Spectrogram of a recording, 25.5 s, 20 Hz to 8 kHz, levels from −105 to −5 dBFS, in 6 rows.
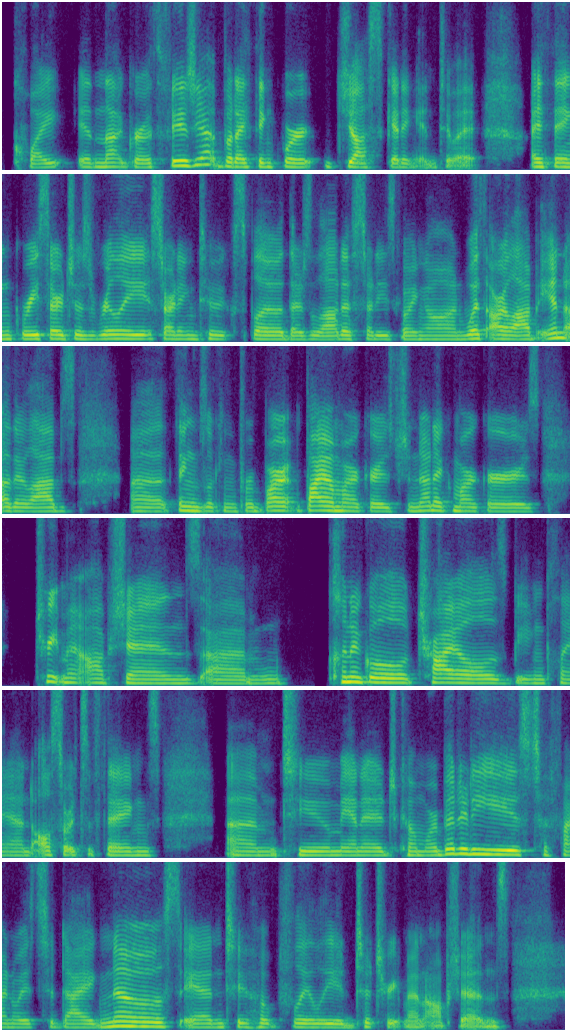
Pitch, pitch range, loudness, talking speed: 185 Hz, 175-195 Hz, -21 LUFS, 165 wpm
